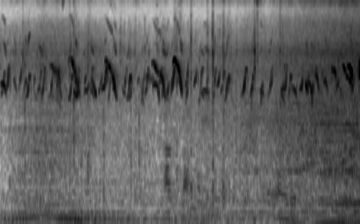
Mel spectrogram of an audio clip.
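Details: Chorus of baby chickens chirping, with dense, high, squiggly peeps running without pause over a loud low rumbling background.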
